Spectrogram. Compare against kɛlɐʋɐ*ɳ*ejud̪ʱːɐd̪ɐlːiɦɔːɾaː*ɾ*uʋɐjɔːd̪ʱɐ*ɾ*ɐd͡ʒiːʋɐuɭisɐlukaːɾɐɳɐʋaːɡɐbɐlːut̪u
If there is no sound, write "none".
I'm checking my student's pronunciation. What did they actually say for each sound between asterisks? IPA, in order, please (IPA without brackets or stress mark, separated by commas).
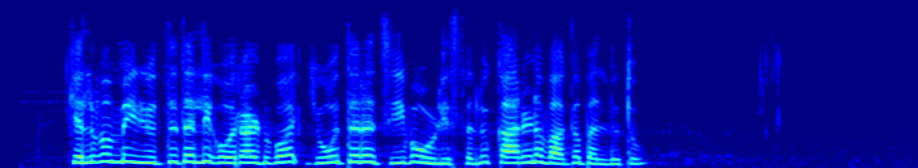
m, ɽ, ɾ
